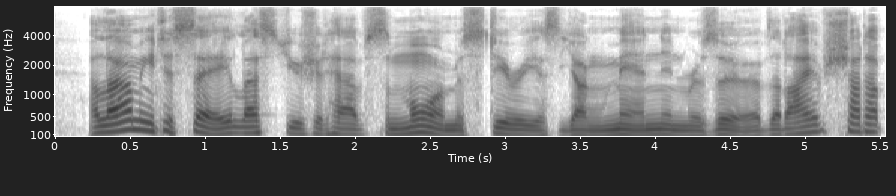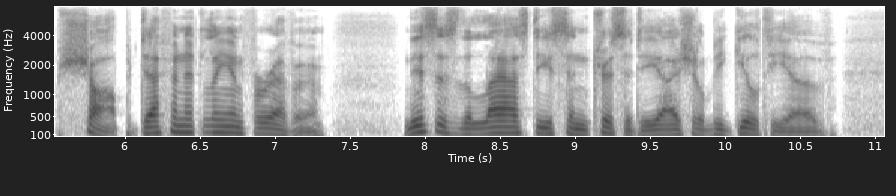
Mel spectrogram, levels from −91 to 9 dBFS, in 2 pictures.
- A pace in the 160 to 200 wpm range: Yes, average, 190 wpm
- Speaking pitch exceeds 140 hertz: No, low, 115 Hz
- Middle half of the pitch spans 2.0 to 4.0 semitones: No, average, 4.9 semitones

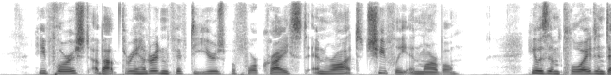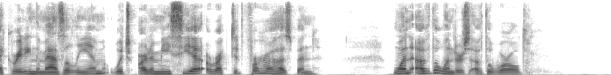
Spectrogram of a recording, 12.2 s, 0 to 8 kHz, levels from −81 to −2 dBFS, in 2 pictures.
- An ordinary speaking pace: Yes, average, 170 wpm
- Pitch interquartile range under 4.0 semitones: Yes, average, 3.6 semitones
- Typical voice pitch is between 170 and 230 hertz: Yes, medium, 185 Hz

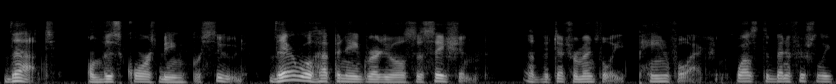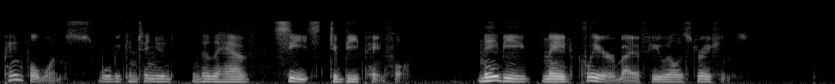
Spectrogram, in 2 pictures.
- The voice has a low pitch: Yes, low, 130 Hz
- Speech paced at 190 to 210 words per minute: No, average, 145 wpm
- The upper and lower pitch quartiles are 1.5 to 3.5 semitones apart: Yes, average, 2.7 semitones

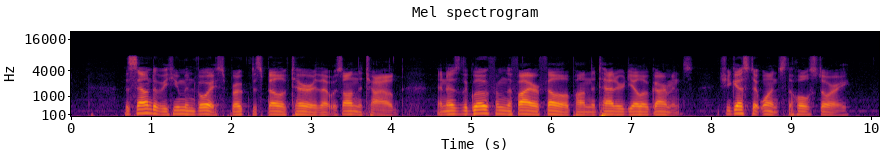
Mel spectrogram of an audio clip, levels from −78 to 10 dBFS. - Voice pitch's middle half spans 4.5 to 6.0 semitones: No, average, 3.4 semitones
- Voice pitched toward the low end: Yes, low, 110 Hz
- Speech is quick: Yes, fast, 215 wpm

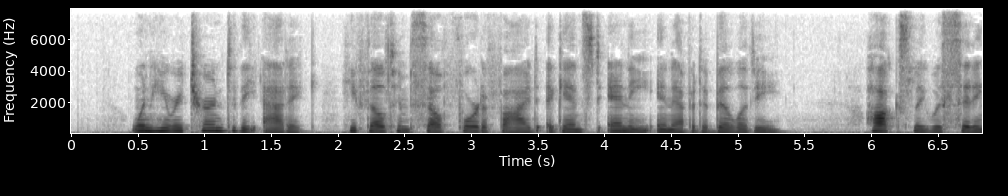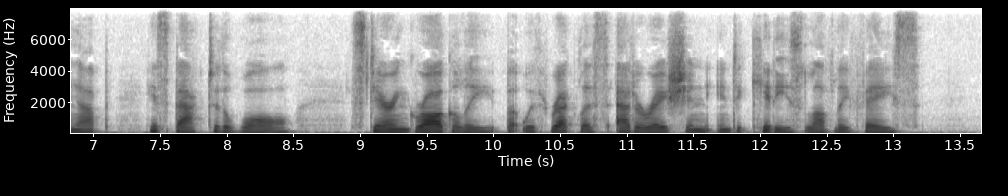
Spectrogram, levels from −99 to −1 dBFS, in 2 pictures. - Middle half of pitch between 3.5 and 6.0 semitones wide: No, average, 3.1 semitones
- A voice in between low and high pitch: Yes, medium, 145 Hz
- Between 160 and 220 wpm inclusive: No, average, 140 wpm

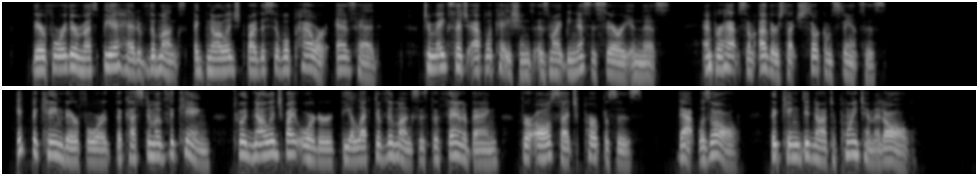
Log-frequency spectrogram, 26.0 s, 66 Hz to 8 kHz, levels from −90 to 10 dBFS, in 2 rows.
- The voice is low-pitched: No, medium, 170 Hz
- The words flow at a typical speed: Yes, average, 150 wpm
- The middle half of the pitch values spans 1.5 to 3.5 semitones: No, average, 4.7 semitones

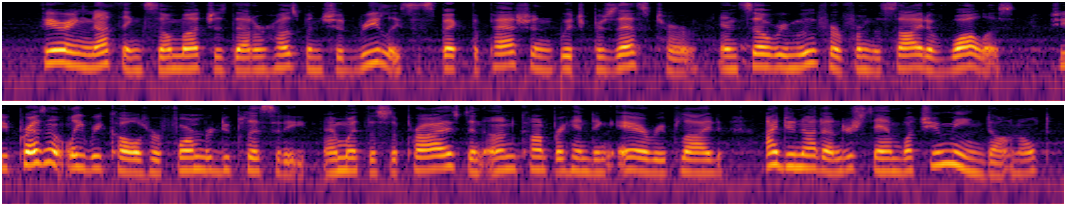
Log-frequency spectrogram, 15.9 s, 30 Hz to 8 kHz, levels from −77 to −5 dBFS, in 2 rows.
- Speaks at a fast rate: No, average, 175 wpm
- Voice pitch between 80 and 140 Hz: No, high, 200 Hz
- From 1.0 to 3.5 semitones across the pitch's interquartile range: Yes, average, 3.1 semitones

